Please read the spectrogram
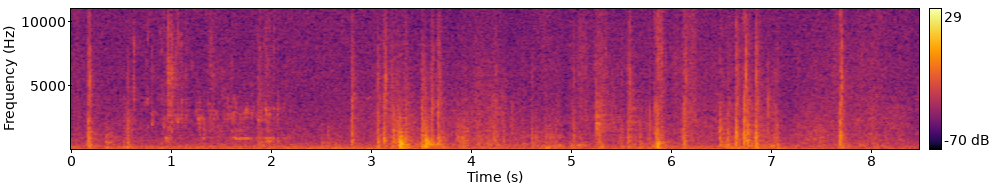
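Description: Glassware clinking: a glass jug and drinking glasses knocked together a number of times, the loudest pair about three and a half seconds in, with some dripping and pouring of liquid.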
